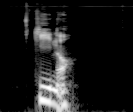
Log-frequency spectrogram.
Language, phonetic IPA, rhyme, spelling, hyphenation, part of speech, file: Hungarian, [ˈkiːnɒ], -nɒ, Kína, Kí‧na, proper noun, Hu-Kína.ogg
- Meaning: China (a cultural region and civilization in East Asia, occupying the region around the Yellow, Yangtze, and Pearl Rivers, taken as a whole under its various dynasties)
